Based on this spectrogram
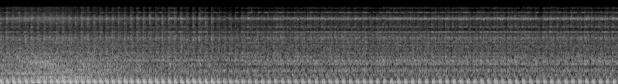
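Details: Honda Beat FI scooter after repair of a clattering CVT final drive (gardan): steady, even low thrum with no knocking from the drive side; normal CVT and final drive running.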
